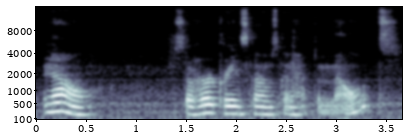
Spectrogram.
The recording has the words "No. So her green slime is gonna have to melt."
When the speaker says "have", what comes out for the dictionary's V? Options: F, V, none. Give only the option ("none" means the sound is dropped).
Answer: F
